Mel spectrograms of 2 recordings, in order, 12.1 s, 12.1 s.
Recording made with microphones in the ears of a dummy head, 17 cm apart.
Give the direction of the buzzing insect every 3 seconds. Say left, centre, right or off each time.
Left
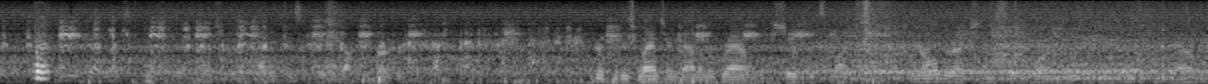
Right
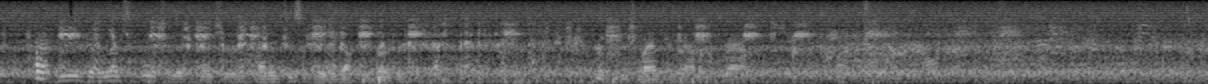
left, centre, left, left.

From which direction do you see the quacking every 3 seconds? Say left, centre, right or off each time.
centre, right, right, right.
